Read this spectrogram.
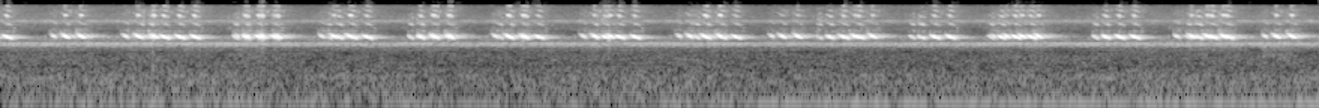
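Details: Cricket calling with clipped, high, pulsing chirps about twice a second, fairly regular, set against an unbroken shrill background hum.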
